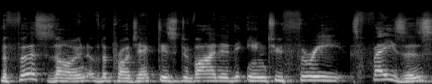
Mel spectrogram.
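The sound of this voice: A man talks at a slow pace. His pitch is fairly high. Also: ordinary pitch variation.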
